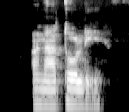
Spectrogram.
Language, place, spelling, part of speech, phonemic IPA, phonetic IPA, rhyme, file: Hindi, Delhi, अनातोली, proper noun, /ə.nɑː.t̪oː.liː/, [ɐ.näː.t̪oː.liː], -oːliː, LL-Q1568 (hin)-अनातोली.wav
- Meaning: a male given name from Russian, equivalent to English Anatoli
